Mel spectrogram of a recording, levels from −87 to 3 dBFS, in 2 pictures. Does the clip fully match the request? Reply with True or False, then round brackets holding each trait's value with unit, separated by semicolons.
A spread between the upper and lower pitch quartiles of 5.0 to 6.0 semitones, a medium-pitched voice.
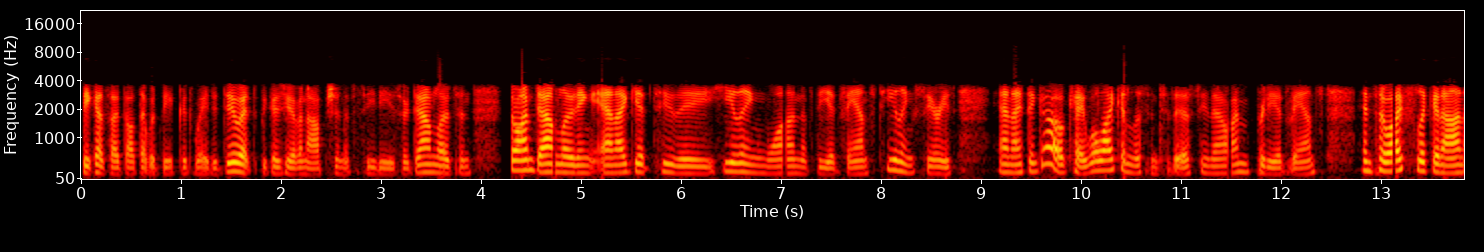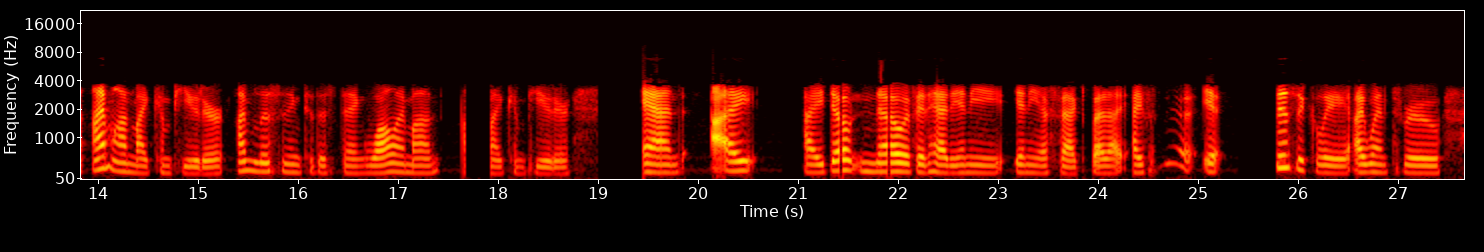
False (3.9 semitones; 180 Hz)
